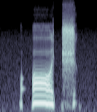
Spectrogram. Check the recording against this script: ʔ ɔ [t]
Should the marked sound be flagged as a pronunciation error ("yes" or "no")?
yes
